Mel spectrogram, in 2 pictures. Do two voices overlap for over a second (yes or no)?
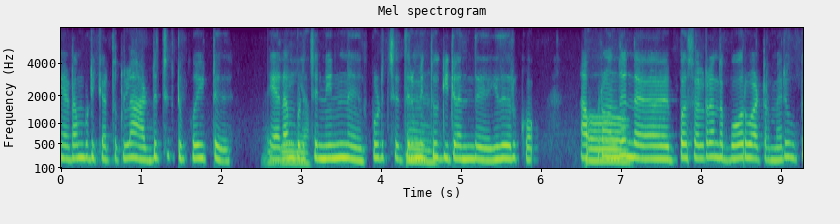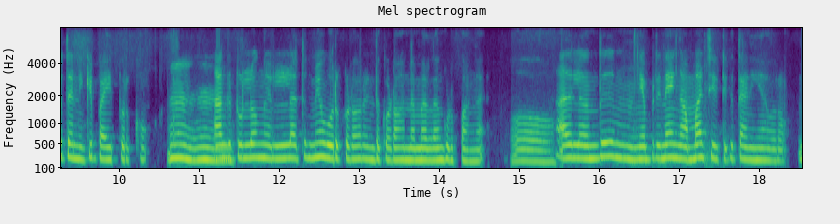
no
